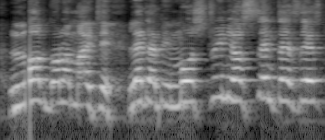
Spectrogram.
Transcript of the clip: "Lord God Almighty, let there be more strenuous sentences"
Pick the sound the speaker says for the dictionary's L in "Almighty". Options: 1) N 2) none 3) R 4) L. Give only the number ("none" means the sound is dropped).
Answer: 2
